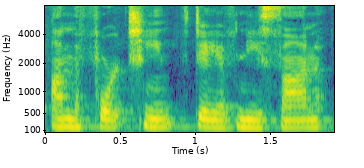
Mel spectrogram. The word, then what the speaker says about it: Nisan: In the Jewish calendar, it is the 10th day of the Hebrew month of Nisan. It's pronounced just like the car.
